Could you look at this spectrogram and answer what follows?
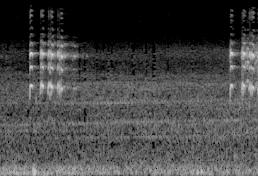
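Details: Masked lapwing, also called masked plover, with its family giving alarm calls to protect a chick: two short bursts of harsh, rapid staccato notes, the second near the end, over low background rumble.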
